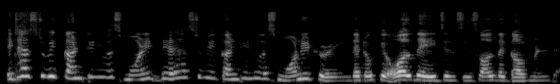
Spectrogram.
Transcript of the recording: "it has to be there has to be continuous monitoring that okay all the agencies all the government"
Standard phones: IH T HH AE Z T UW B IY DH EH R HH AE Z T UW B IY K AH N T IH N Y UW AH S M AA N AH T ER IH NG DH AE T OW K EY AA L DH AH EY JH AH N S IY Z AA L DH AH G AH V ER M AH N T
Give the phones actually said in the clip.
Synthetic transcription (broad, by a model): IH T HH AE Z T UW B IY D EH R HH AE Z T UW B IY K AH N T IH N Y UW AH S M AA N AH T ER IH NG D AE T OW K EY AA L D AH EY JH AH N S IY Z AA L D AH G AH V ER M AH N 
